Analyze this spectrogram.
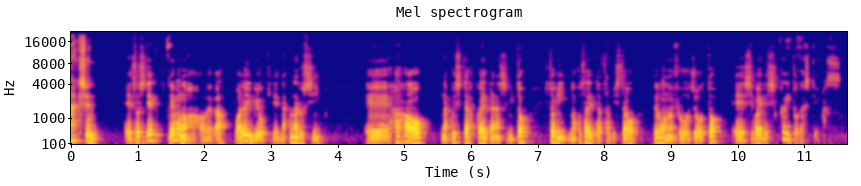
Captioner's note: speaking Japanese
